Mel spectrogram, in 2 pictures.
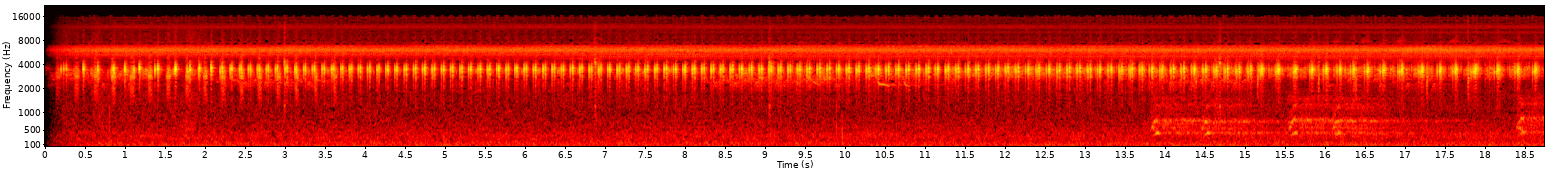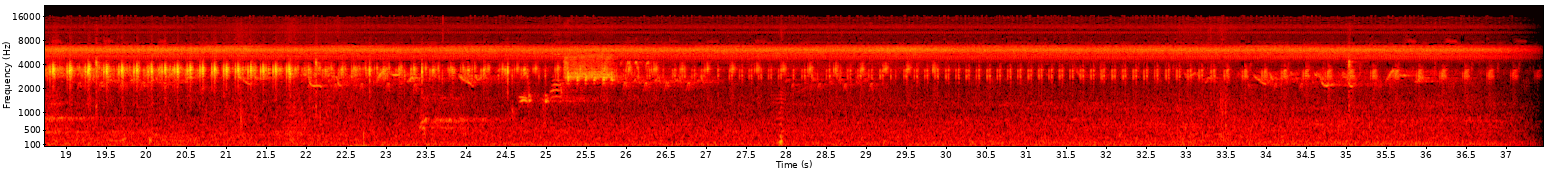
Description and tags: A recording made in July around 7:00 at night near a huge man-made lake. The ever-present insects are there, but overshadowed by the peepers. 13 seconds in a dog barks off in the distance and the echo is just incredible. 24 seconds into the recording is the classic call of the Red-Wing blackbird. Made with Samson C0-2 stereo microphones feeding a Zoom H4N recorder.
ambience, field-recording, insects, nature, peaceful, peepers, Red-wing-blackbird, Summer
